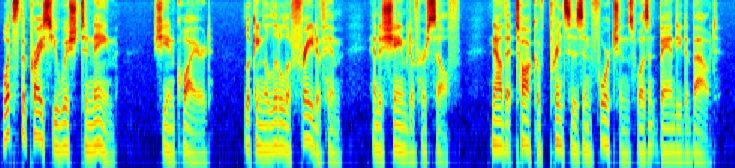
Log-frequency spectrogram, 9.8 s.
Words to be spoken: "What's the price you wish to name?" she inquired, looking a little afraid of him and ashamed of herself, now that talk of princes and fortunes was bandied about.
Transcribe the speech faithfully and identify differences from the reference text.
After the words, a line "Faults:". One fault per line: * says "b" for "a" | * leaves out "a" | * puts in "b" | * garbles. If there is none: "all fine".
"What's the price you wish to name?" she inquired, looking a little afraid of him and ashamed of herself, now that talk of princes and fortunes wasn't bandied about.
Faults:
* says "wasn't" for "was"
